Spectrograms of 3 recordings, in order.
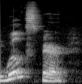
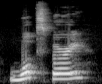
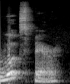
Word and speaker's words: Wilkes-Barre: published in wilkes-barre Pennsylvania however if you say wilkes-barre you are definitely an outsider whoops burry or whoops bear is the correct pronunciation according to my dad who grew up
